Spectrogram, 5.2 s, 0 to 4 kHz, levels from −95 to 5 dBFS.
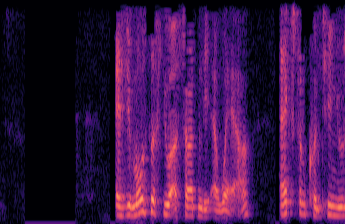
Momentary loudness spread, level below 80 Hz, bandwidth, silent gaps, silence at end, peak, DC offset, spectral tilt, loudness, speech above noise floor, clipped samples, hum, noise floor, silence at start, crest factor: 9 LU; -76 dBFS; 4 kHz; none; 0 s; -12 dBFS; under 0.1%; -9.5 dB/octave; -27 LUFS; 44 dB; under 0.1%; none; -70 dBFS; 1.75 s; 16 dB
